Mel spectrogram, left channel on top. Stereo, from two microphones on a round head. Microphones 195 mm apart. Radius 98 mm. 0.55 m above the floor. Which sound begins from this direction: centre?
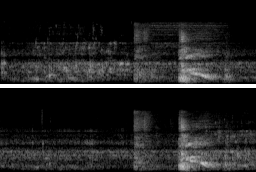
Running footsteps, at 1.3 s.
